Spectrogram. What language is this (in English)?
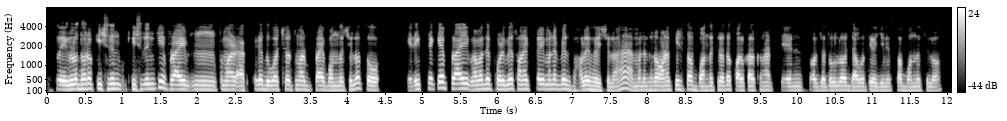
Bangla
